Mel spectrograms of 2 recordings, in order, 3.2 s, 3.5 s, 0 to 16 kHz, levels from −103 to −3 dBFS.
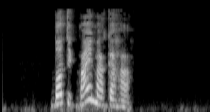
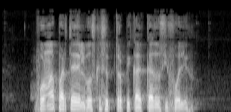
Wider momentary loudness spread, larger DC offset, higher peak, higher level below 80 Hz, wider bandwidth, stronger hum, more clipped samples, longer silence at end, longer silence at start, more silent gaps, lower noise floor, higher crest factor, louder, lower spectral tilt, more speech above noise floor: first, 11 LU vs 6 LU; neither; second, -8 dBFS vs -2 dBFS; second, -68 dBFS vs -42 dBFS; first, 11.5 kHz vs 10 kHz; neither; neither; first, 1.2 s vs 0.6 s; first, 0.8 s vs 0.55 s; neither; first, -84 dBFS vs -57 dBFS; about the same, 20 dB vs 18 dB; second, -25 LUFS vs -19 LUFS; second, -3.5 dB/octave vs -6.5 dB/octave; first, 59 dB vs 39 dB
